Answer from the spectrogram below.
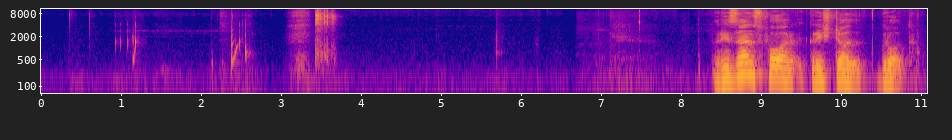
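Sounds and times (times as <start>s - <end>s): noisy breath bursts: 3.0s - 3.5s.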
